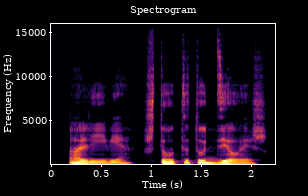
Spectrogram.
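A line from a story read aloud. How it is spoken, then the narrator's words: Irritated question. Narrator (Russian): раздраженно спросил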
